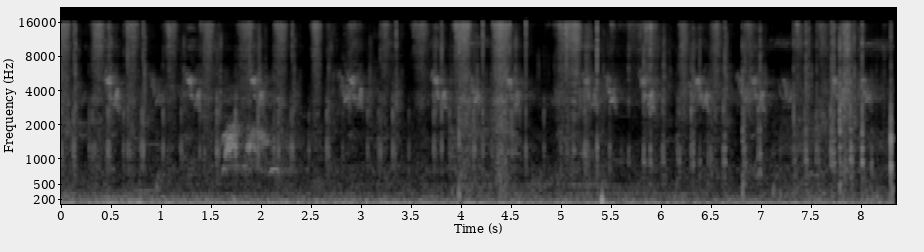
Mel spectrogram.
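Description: Birds chirping in the background, short repeated calls, over a steady low rumble and scattered faint clicks.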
